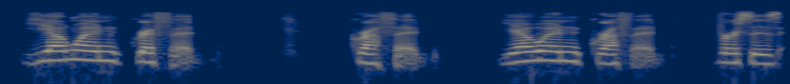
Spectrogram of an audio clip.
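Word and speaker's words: Ioan: Um, his name is, uh, she pronounced it right, but most people are pronouncing it Ian. It's Yoan Yoan Griffid Gruff.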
